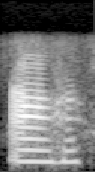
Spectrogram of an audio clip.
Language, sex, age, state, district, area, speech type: Odia, female, 45-60, Odisha, Angul, rural, conversation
